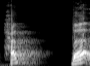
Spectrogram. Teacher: bihi 2 harokat, habba ditahan banyak, habba, jangan haba, tapi habba.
